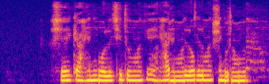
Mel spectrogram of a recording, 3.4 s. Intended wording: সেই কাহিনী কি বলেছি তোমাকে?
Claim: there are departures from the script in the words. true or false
true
